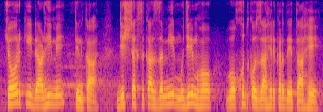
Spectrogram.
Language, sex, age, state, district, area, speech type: Urdu, male, 18-30, Uttar Pradesh, Saharanpur, urban, spontaneous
